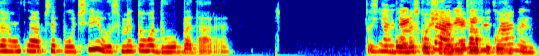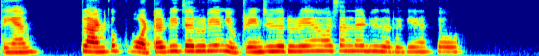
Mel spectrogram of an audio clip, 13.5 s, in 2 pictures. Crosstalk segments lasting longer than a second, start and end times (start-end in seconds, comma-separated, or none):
4.7-6.7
